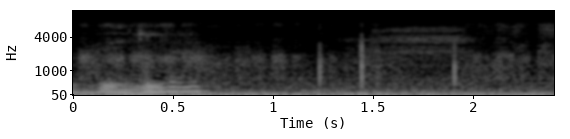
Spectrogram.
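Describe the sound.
Pen writing down the name of a town: faint scratching strokes on paper, quiet and intermittent, after a voice speaks briefly at the start.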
